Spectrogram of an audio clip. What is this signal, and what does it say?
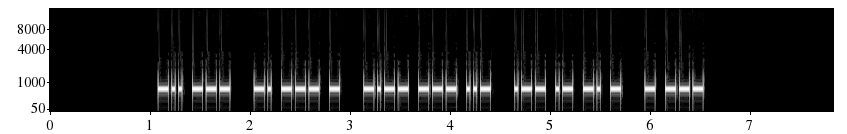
Morse code, heard as a keyed tone, about 34 wpm, 700 Hz. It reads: DO NOT YOU WANT TO
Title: Sets of 5 Words Encore2 35wpm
